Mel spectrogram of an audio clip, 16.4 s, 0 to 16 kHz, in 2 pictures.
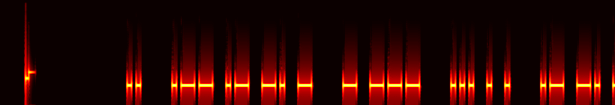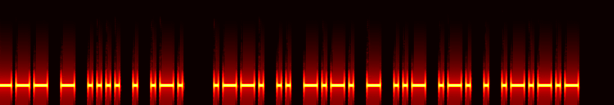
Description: Morse code, heard as a keyed tone, about 20 wpm, 700 Hz. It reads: I WANT TO SEE ANOTHER PICTURE.
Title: Sentences from Top 1000 Words - Review Part 1 - 20wpm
